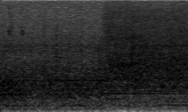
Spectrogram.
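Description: Steady running noise of a moving passenger train heard from inside the carriage, a low rumble with a faint hum.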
